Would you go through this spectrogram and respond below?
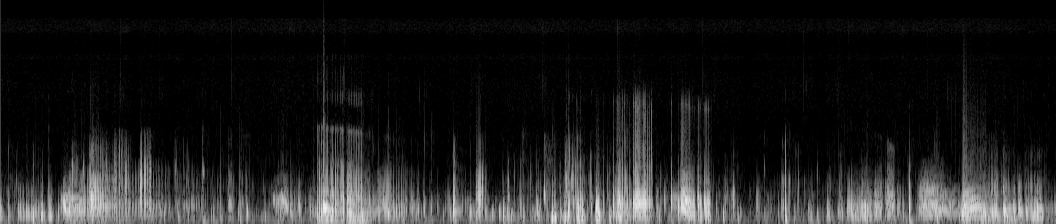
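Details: Stomach growling (borborygmi): continuous loud gurgling, bubbling and growling from the belly.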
